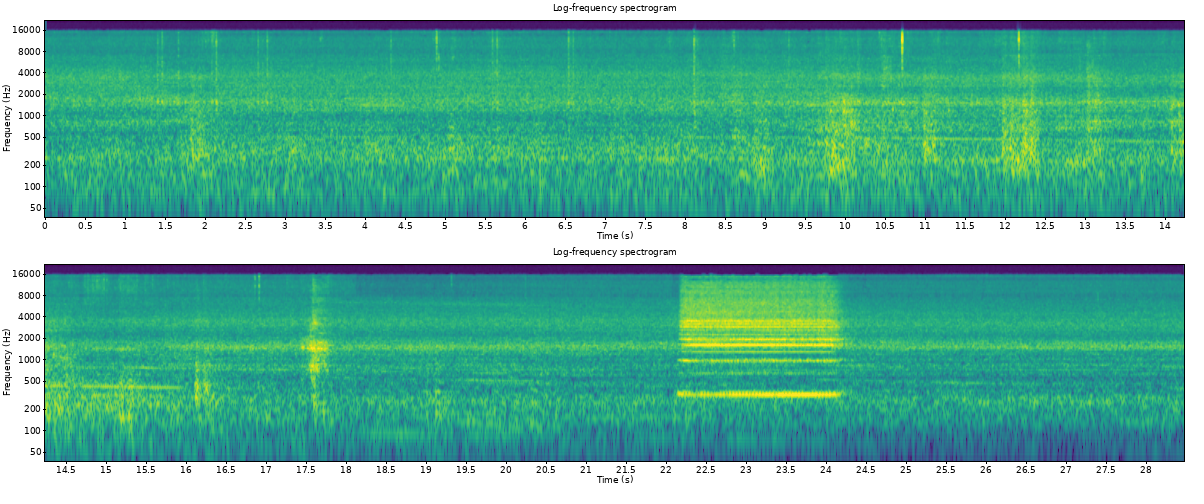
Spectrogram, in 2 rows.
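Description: JR Central 313 series electric train running, heard from the front cab: a steady rumble with scattered clicks and rattles from the wheels and body, and a faint whine that slowly falls in pitch. About two-thirds of the way through, the train's horn sounds loudly for about two seconds.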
